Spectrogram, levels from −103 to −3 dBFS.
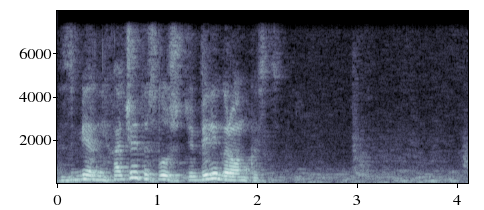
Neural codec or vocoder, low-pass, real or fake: none; 7.2 kHz; real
